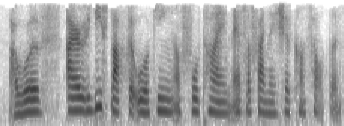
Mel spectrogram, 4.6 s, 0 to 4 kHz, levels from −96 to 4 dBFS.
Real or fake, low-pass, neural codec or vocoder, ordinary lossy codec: fake; 3.6 kHz; codec, 16 kHz in and 24 kHz out, 0.6 kbps, FocalCodec, streaming, 2048 codes; MP3, 24 kbps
